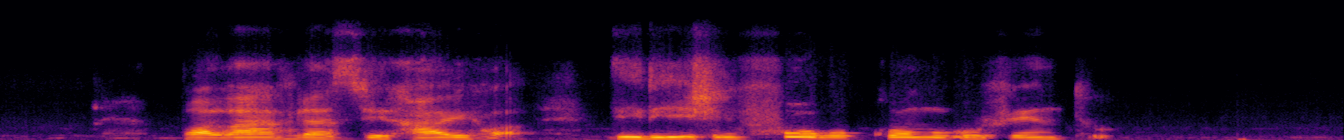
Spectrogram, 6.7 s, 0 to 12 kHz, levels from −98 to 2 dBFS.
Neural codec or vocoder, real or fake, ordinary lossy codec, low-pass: codec, 16 kHz, 2 kbps, X-Codec, HuBERT features, trained on balanced general audio; fake; Opus, 24 kbps; 7.2 kHz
